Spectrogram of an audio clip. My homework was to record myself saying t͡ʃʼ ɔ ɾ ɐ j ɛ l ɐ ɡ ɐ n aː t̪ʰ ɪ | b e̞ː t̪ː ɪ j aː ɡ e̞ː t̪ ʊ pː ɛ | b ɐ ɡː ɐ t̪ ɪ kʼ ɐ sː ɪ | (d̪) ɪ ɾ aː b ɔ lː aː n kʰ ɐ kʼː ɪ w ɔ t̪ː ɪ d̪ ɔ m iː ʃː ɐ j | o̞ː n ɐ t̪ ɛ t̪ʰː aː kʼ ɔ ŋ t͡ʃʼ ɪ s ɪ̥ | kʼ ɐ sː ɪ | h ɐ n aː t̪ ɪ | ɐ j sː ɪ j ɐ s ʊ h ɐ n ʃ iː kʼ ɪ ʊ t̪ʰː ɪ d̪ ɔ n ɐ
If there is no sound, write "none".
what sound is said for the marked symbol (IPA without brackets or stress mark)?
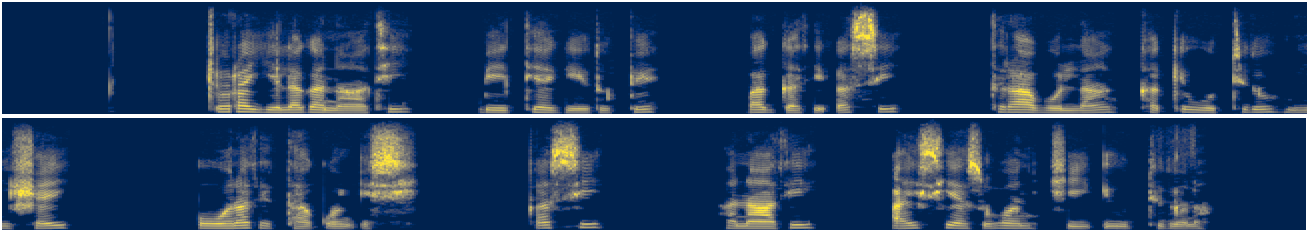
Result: t̪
